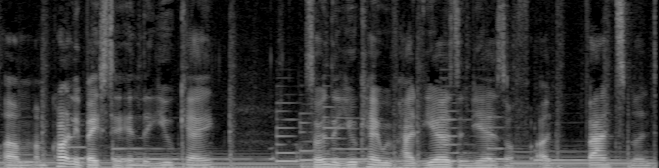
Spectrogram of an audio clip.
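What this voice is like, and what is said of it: Woman's voice that sounds masculine. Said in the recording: “because of my voice ... you sound like a man? Why do you sound like a man?”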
